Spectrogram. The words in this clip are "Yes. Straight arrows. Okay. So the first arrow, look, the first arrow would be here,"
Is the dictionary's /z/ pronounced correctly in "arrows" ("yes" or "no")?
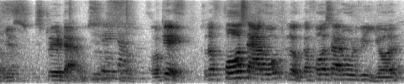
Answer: no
